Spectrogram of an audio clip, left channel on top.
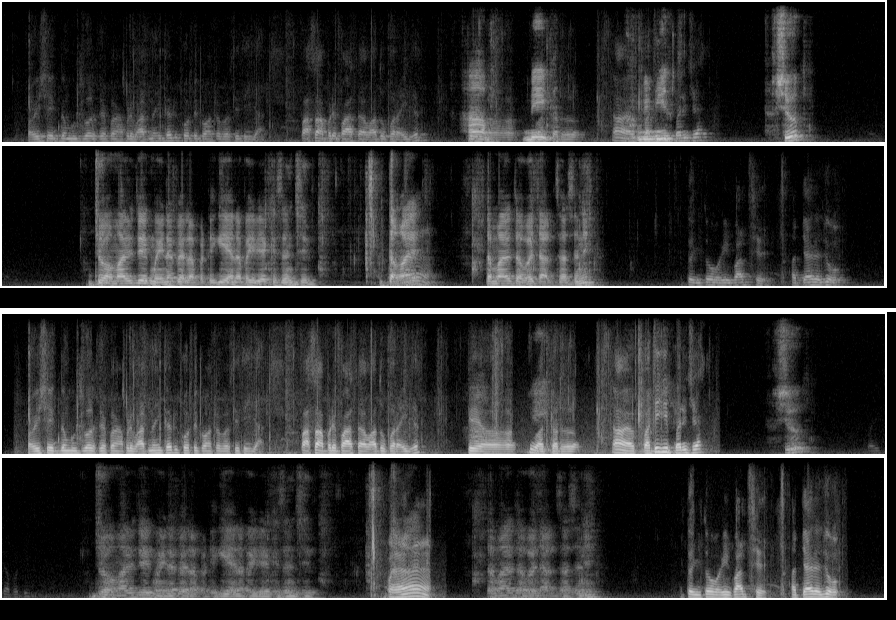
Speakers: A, on the right; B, on the left.
A: ભવિષ્ય એકદમ ઉજ્જવળ છે. પણ આપણે વાત નહીં કરી ખ ખોતે <unintelligible> વર્સથી થઈ જહે. પાછા આપડે પાસા વા તો. બરાઈ છે.
B: હા
A: કે શું
B: બી
A: વાત કરતો હતો
B: બીબીએ
A: હ પતિજી પરીશા.
B: શું જો અમારી તો એક મહિના પેલા પતી ગઈ એના પહિ વેકેશન છે.
A: ગઈ
B: તમારે
A: હા
B: તમારે તો હવે ચાલુ થશે ને.
A: તો એ તો વહી વાત છે અત્યારે જો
